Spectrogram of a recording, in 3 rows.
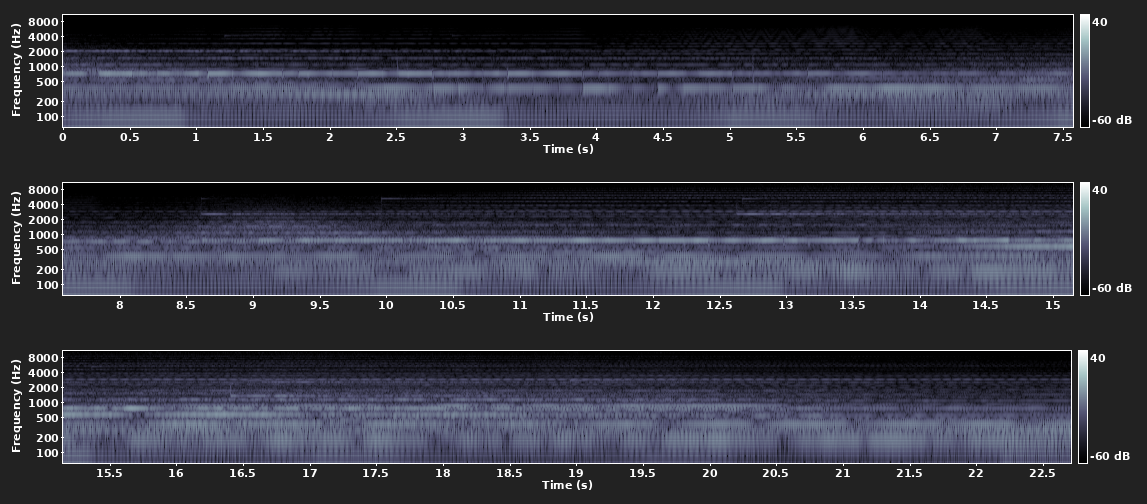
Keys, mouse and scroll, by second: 0.0-3.0 typing, 1.3 Tab, 18.3 z, 21.5-22.7 typing.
